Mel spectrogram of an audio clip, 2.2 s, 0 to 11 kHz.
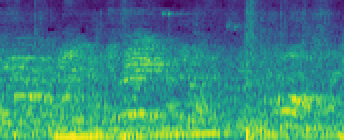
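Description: An 8.5-inch rubber dodgeball hits the wooden gym floor once with a sharp smack about one and a half seconds in.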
